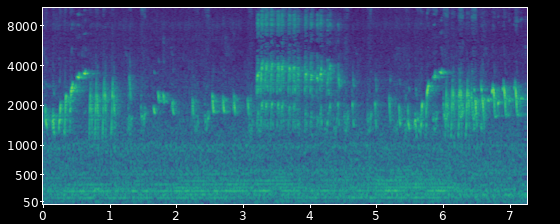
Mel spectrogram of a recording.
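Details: Yellow-vented bulbul calling to companions, delivered in the busy, vigorous style bird keepers call gacor. Quick bubbly whistled notes hop between mid and high pitch, with brief rising slurs. Two bursts of harsh, hissy chatter break in around the middle and near the end.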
